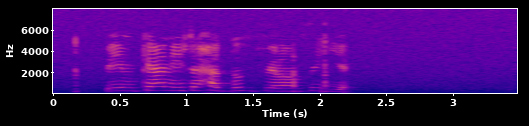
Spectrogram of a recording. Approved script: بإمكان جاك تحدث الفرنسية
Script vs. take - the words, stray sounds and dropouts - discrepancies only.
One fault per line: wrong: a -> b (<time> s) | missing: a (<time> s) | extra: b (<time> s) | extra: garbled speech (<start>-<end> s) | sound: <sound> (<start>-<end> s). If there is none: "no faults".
missing: جاك (1.0 s)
